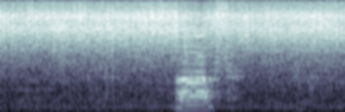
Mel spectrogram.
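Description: Corned beef pasty filling fries in a pan with a steady broad sizzle, while a spoon scrapes and stirs across the bottom, and a voice speaks a word briefly over it.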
